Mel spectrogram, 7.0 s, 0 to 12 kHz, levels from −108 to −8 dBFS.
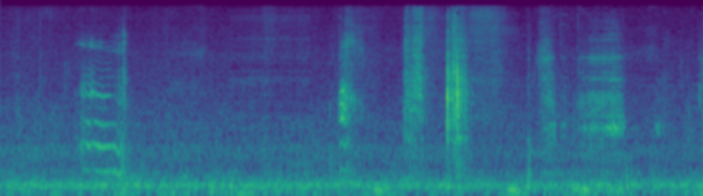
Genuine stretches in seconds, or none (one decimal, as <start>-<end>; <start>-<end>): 0.0-2.3; 3.1-7.0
